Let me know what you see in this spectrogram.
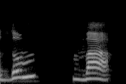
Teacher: मीम की आवाज आ रही है आपको, दुम बा, तो यहाँ नूने गुन्ना मीम में बदल गया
